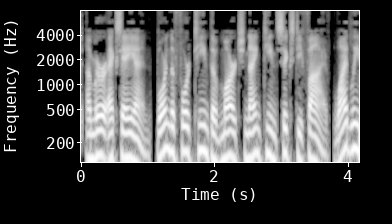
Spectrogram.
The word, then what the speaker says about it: Aamir Khan: Muhammad Aamir Hussain Khan, pronounced Amir Xan, born 14 March 1965, widely known as Aamir Khan, is an Indian film actor, filmmaker and television talk show host.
